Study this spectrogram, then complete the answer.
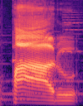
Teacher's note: Paru in Japanese, without the lengthening of the vowel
